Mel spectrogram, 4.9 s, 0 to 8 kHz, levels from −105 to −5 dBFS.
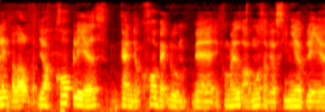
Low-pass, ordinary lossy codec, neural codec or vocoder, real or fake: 7.2 kHz; none; autoencoder, 48 kHz, 128 numbers a frame, DAC-VAE, trained on Japanese speech; fake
